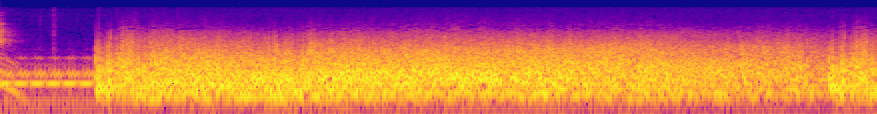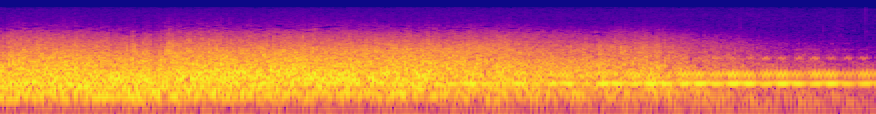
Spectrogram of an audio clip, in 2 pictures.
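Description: Rocket-blast sound effect of a cartoon spaceship's retro rockets firing: a loud rushing noise that starts suddenly about half a second in, dips briefly around the middle and tails off near the end.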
